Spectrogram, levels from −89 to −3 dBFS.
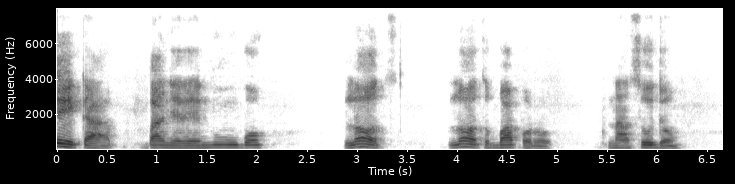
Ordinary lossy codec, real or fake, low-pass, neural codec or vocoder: none; fake; none; codec, 16 kHz, 8 kbps, FreqCodec, smaller model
